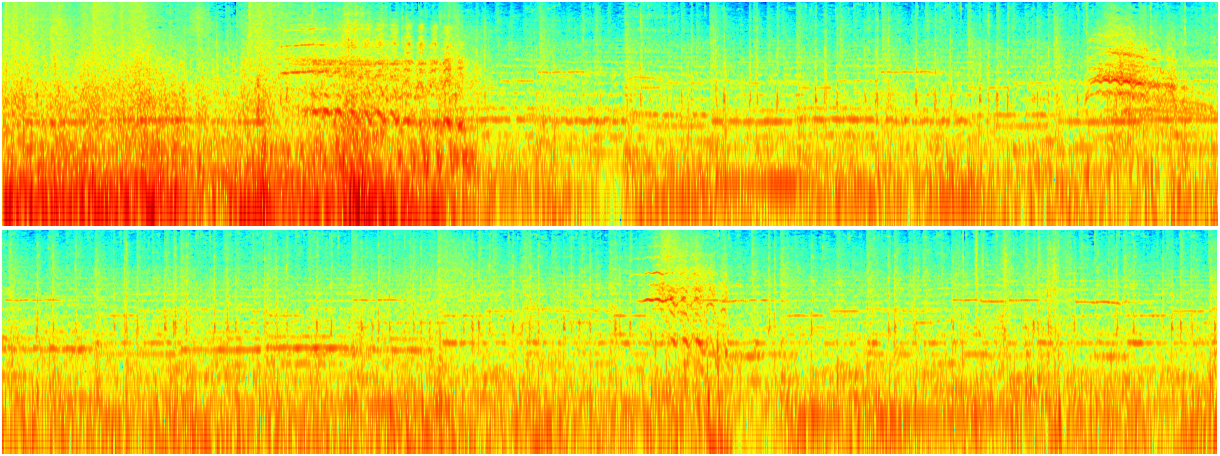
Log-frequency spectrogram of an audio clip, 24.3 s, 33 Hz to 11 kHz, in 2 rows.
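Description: Horse hooves clip-clop at a steady gallop through a long stretch in The Witcher 3: Wild Hunt, with a couple of brief neighs rising above the hoofbeats and rumbling background noise.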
